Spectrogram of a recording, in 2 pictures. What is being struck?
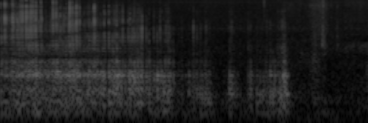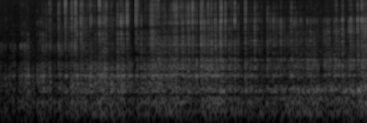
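Flat desk mat.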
